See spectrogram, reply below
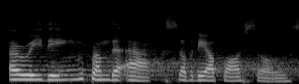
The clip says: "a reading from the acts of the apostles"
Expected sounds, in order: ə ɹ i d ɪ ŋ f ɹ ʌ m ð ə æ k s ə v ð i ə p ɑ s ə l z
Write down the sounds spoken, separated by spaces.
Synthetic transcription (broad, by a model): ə ɹ i d ɪ ŋ f ɹ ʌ m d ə æ k s ə v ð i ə p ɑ s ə l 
